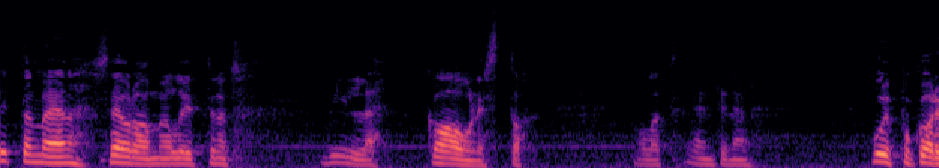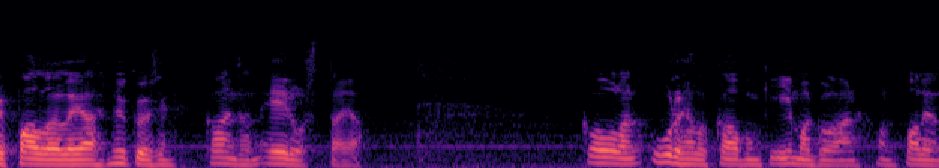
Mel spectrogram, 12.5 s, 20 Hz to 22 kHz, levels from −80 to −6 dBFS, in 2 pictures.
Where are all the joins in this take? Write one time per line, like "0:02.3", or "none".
none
